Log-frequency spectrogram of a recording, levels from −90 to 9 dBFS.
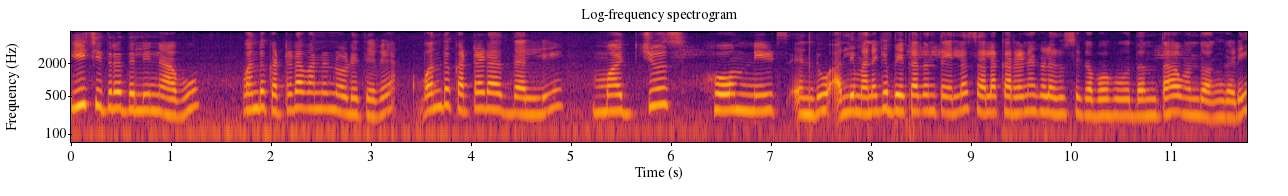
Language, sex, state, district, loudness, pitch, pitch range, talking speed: Kannada, female, Karnataka, Mysore, -14 LUFS, 265 Hz, 245-285 Hz, 100 wpm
